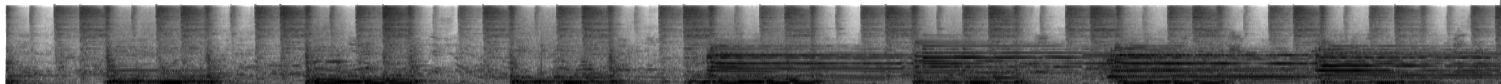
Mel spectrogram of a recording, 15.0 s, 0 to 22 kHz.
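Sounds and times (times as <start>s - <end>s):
drum kit beat: 0.1s - 15.0s
electric bass riff: 1.1s - 2.2s, 3.1s - 4.2s, 5.1s - 6.2s, 6.8s - 15.0s
electric guitar chords: 6.9s - 15.0s.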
